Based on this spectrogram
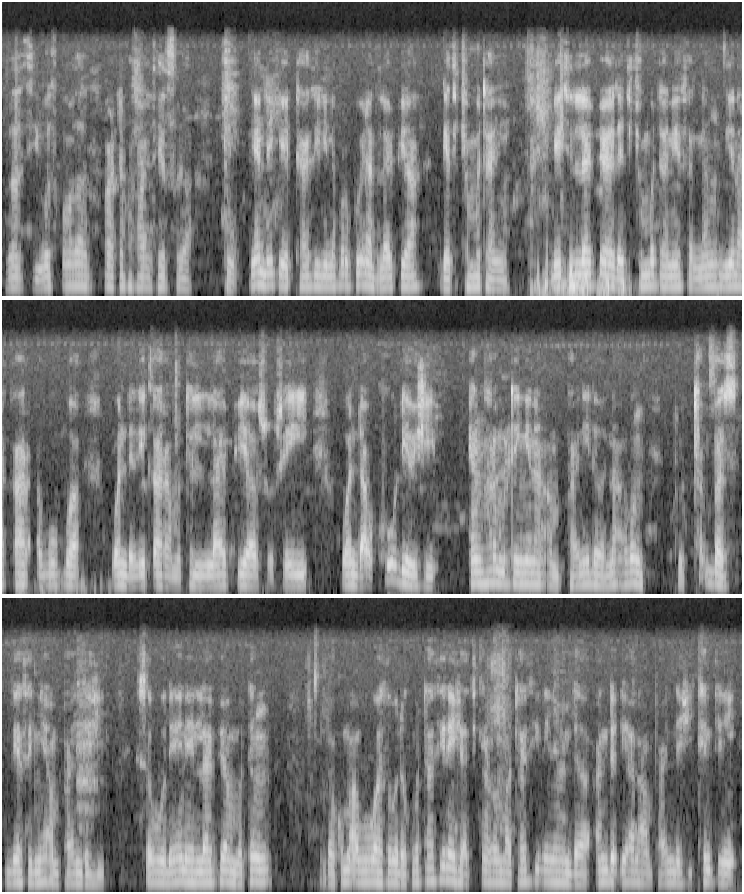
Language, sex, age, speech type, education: Hausa, male, 46-60, spontaneous, tertiary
